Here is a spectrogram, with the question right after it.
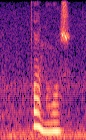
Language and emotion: Russian, sad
